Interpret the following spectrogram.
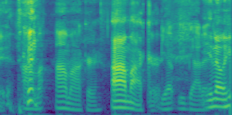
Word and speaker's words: Amacher: People like putting an R in there. Armacher. I think the traditional German there was an H at the front. But I don't know. Maybe all munchies. If you pronounce it amateur, you're not too far off.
